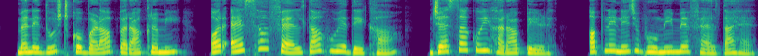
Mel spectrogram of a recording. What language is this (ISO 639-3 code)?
hin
